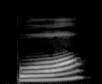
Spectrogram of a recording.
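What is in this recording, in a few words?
"bó", Mandarin Chinese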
